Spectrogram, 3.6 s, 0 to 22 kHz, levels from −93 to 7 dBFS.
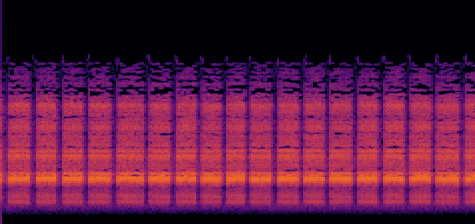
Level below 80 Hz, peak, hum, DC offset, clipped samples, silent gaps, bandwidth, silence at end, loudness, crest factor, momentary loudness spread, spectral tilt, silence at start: under -90 dBFS; -8 dBFS; none; under 0.1%; under 0.1%; none; 17 kHz; 0 s; -20 LUFS; 14 dB; 0 LU; 14.5 dB/octave; 0 s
